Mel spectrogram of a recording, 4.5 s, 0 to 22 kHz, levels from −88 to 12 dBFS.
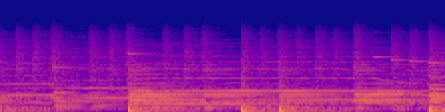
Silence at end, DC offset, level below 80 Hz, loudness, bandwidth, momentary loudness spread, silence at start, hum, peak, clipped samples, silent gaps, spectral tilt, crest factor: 0 s; under 0.1%; -32 dBFS; -29 LUFS; 9.8 kHz; 9 LU; 0 s; none; -8 dBFS; under 0.1%; none; -7 dB/octave; 20 dB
